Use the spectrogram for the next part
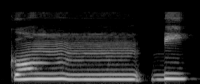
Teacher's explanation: lips should be in a straight position. You are giving gunna here. Yes, this ikhfa shafawi needs gunna. Kum bi. Focus, I give e sound.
